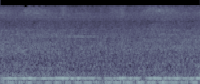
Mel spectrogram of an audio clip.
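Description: A steady low mechanical hum with a constant tone over it, from a running machine.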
